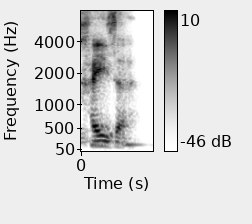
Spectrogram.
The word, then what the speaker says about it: Rayssa: say my name, but it's like it's not the R. It's like we have an H in the beginning of the name. Rayssa.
